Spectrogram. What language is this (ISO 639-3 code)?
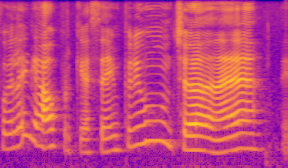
por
